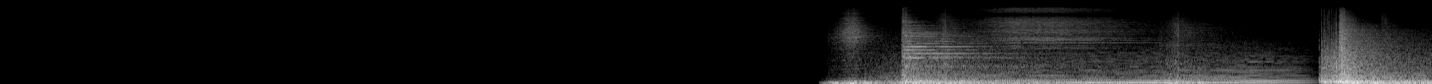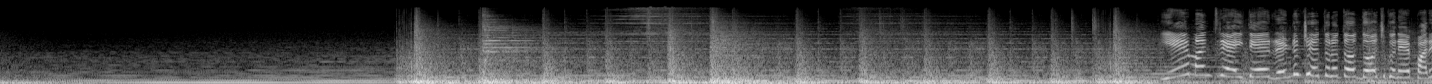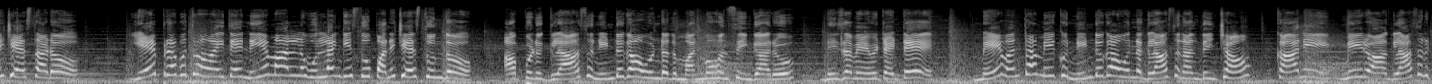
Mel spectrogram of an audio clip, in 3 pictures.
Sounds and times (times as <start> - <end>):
Music: 8.2 - 42.9
Narration, monologue: 19.8 - 42.9
Female speech, woman speaking: 25.9 - 42.9.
